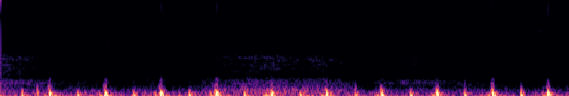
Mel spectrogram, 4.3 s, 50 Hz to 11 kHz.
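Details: 35-year-old man, sick, heartbeat recorded with a stethoscope over the tricuspid area, then the mitral area: regular low paired heart sounds, about 70 beats a minute, with a faint hum behind them.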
